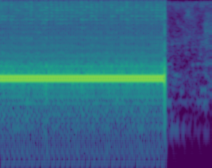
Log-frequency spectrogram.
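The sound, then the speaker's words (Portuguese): A telephone busy tone: a single steady, mid-pitched electronic tone holding loudly for under two seconds, then cutting off abruptly into silence, with no voices present. “mensagem gratuita de telefone ocupado.”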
